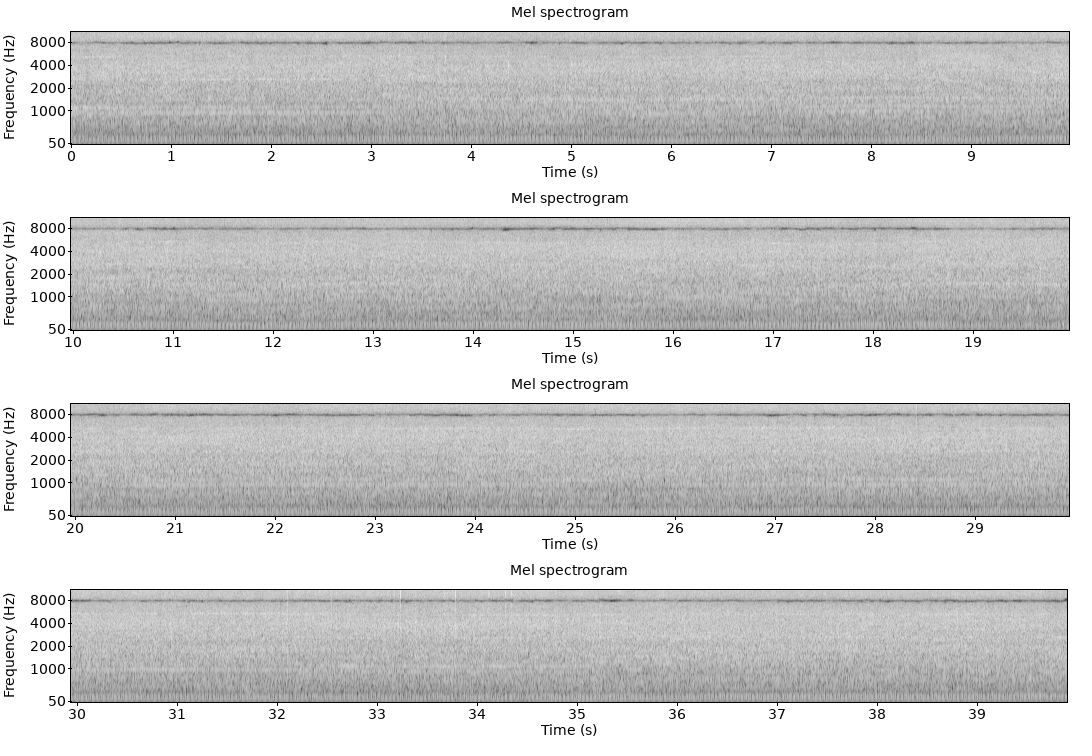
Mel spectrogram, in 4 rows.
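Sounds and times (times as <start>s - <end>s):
lawn tractor engine running: 0.0s - 39.9s.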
